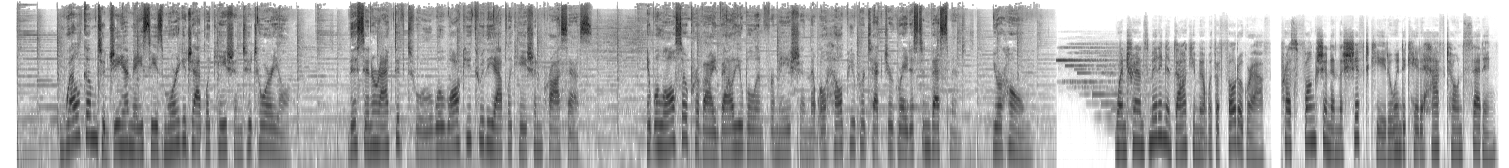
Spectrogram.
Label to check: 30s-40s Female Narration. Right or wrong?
Right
